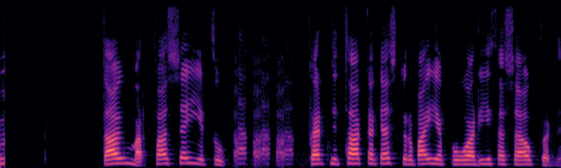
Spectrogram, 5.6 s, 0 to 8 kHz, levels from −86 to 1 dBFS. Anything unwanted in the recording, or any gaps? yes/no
yes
